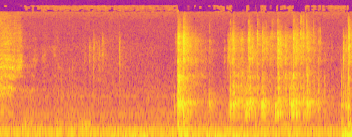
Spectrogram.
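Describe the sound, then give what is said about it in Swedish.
Dice are rolled onto a hard table, landing with a sharp clack and then rattling in a quick burst of small clicks for about two seconds. Fairly quiet, no voices. “Nej, nej, nej, nu slår jag fel.”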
